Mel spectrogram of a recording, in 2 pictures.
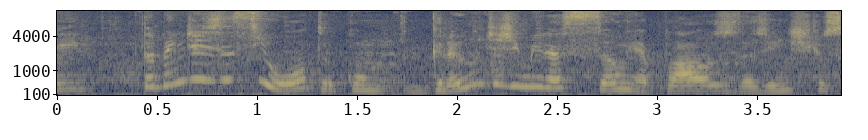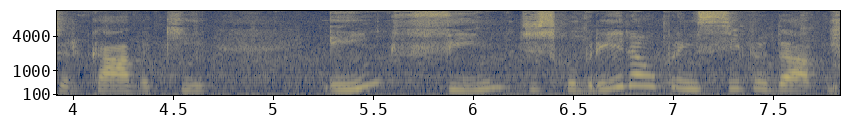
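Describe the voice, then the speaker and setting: Young woman as high-voiced earnest male interpreter. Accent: Brazilian. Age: teenager or young adult. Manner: declamatory, earnest storytelling. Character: male interpreter friend relaying boastful orators' grand claims. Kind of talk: student radio drama of literary classic. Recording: faint background noise.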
